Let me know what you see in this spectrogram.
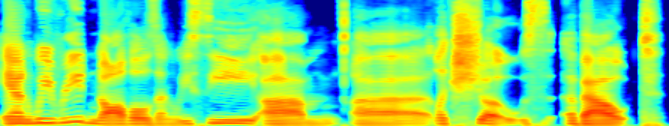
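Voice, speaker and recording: A young American woman co-hosts a casual podcast, with a slightly low and very clear voice. She talks in an earnest, thoughtful way, full of fillers and restarts. The sound is dry and close. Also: slow pace, fairly bright tone, no echo. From United States. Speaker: podcast co-host. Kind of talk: casual conversation.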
